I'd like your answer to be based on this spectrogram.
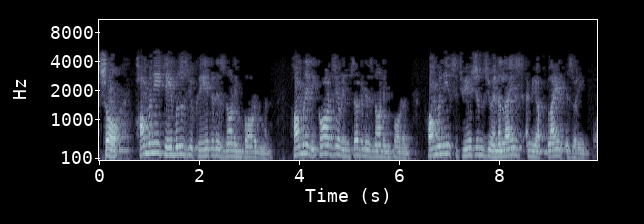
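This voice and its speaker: Fairly quick and with lively intonation, the speaker has a plain, everyday voice. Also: man, fairly high pitch for a man. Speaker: programming instructor. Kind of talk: lecture.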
